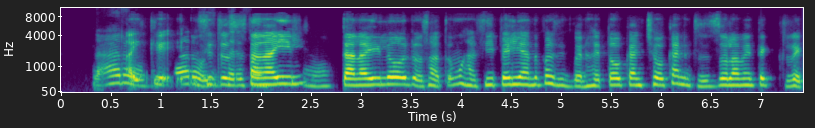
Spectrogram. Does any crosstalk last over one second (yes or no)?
yes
